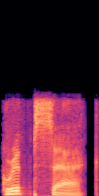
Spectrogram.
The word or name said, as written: gripsack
